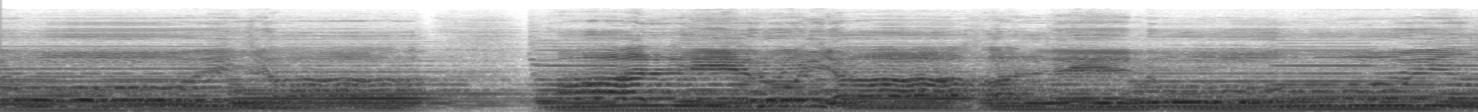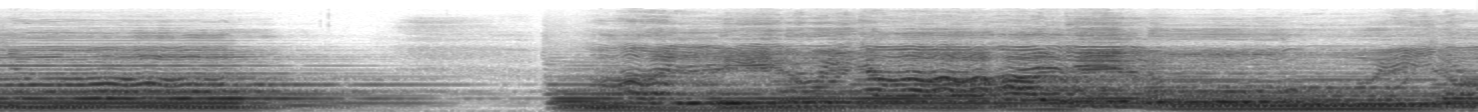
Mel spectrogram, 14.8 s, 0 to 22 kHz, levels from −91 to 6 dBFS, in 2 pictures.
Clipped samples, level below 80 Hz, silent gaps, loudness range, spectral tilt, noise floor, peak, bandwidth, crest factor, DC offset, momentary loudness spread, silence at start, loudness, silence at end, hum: under 0.1%; -30 dBFS; none; 4 LU; -7 dB/octave; -42 dBFS; 0 dBFS; 12 kHz; 12 dB; under 0.1%; 7 LU; 0 s; -11 LUFS; 0 s; none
